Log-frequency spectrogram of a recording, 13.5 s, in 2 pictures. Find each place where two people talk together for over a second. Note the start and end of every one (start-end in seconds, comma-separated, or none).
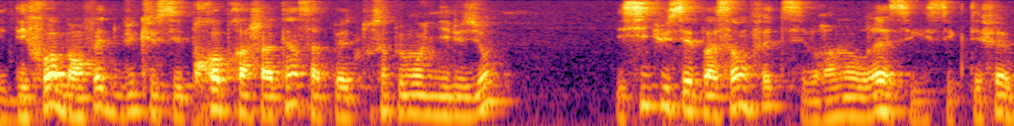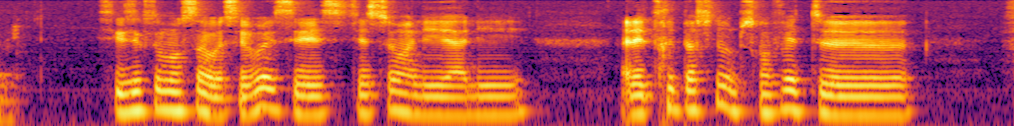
none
